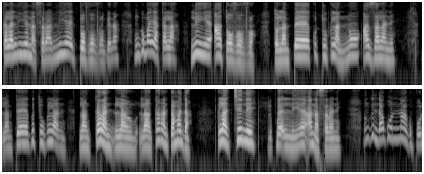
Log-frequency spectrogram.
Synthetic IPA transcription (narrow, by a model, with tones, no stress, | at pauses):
ka˧la˧li˦ɛ˦na˨sa˧ɾa˧mi˦jɛ˦˨tɔ˨vɾɔ˨vɾɔ˨ɡɛ˨na˦ | ŋ̩˦ɡi˦ba˦ja˨ka˧la˧ | li˦jɛ˦ʔa˦˨tɔ˨vɾɔ˨vɾɔ˨ | tɔ˨la˨m˨pɛ˦ku˦tu˦ki˦la˨nɔ˦a˦za˦la˧ni˧ | la˨m˨pɛ˦k̬u˦tu˦kla˨ | la˨˦ɾa˨lla˨ka˦ɾa˨n˨ta˦ma˦da˨ | ki˦la˦n˨t͡ʃe˦ne˦lu˨k͡pɛ˦˨li˨jɛ˦a̰˦na˨sa˨˧ɾa˨ni˦ | ŋ̩˦ɡi˦n̩˦da˨˦ku˦na˦˨ku˨po˨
